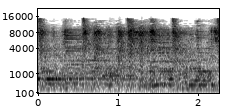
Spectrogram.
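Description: Live band playing an instrumental passage between sung lines: strummed acoustic guitar over electric guitar and a drum kit keeping a steady beat.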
